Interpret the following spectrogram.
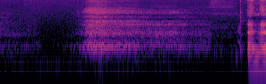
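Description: A man drawing in a breath through the mouth, about a second long, starting about half a second in, followed by the start of speech near the end.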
